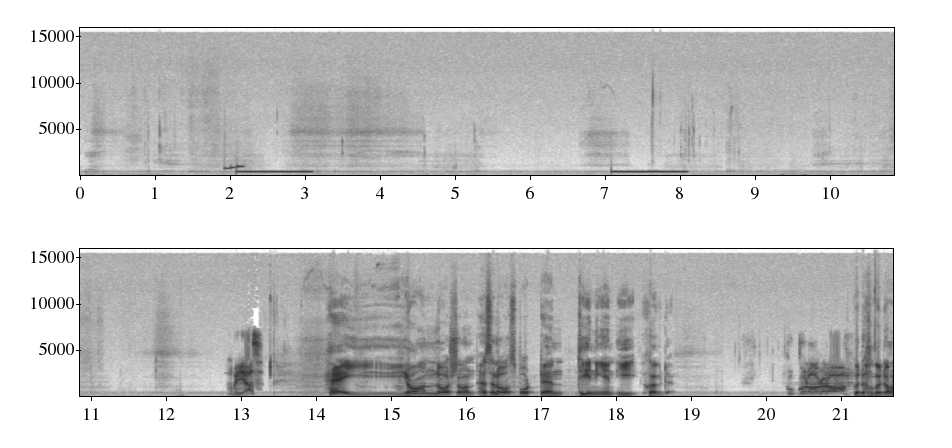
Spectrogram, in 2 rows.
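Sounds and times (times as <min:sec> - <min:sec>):
faint noise: 0:00.0 - 0:21.6
telephone dialing beeps: 0:01.9 - 0:03.1
telephone ringing tone: 0:01.9 - 0:03.1, 0:07.1 - 0:08.1
speech: 0:12.9 - 0:13.5, 0:14.2 - 0:18.8, 0:20.5 - 0:21.6.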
